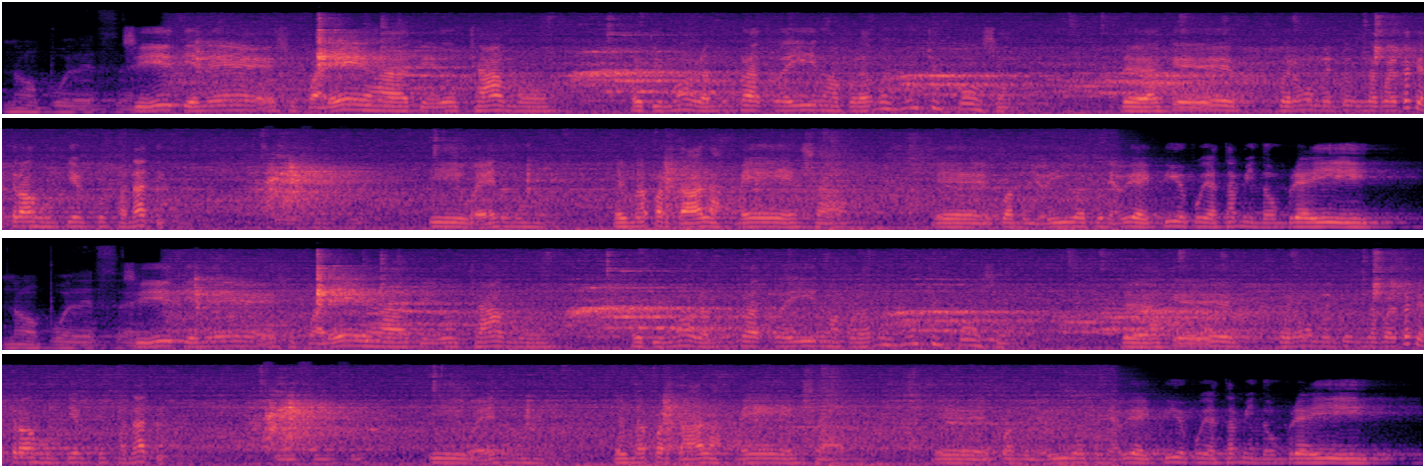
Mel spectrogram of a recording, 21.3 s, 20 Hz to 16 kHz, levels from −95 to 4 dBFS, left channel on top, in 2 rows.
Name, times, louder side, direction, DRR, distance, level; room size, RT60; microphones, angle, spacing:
voice 1, 0.0-1.2 12.6-13.4, right 2 dB, 80° right, 7 dB, 0.9 m, -48 dB
voice 2, 0.9-4.1 4.7-7.6 8.4-9.3 9.6-12.1 13.9-14.9 15.2-17.1 17.6-20.9, left 3 dB, 15° left, 4 dB, 0.7 m, -35 dB
sound 1, 1.2-19.0, right 1 dB, 55° right, 4.5 m, -36 dB
26.5 x 19.0 x 5.1 m, 2.3 s
head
